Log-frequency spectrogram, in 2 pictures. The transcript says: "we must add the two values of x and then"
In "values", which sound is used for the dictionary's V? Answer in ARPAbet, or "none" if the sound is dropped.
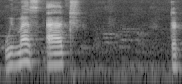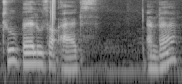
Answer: B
